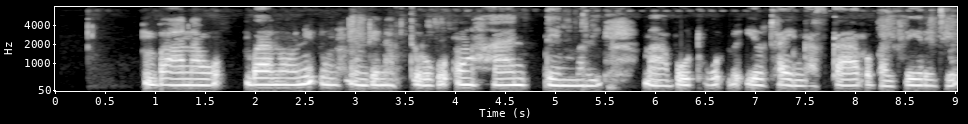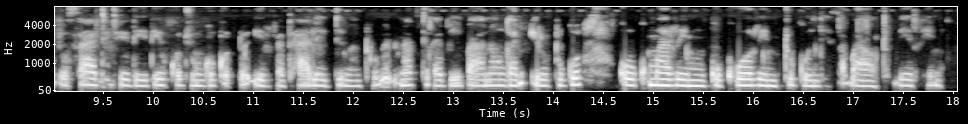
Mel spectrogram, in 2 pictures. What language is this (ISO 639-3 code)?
ful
